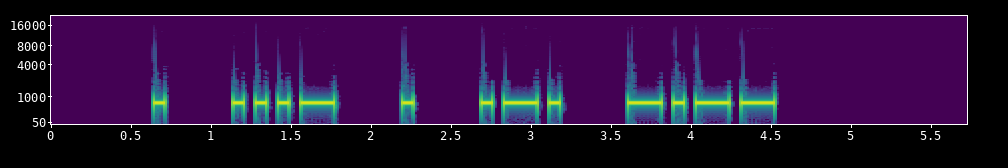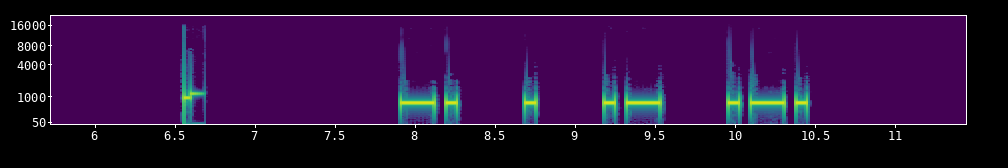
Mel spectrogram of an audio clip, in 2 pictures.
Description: Morse code, heard as a keyed tone, about 17 wpm, spaced as for 12 wpm, 700 Hz. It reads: EVERY NEAR
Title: 2x Character Spacing - Top 200 Words - 17wpm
